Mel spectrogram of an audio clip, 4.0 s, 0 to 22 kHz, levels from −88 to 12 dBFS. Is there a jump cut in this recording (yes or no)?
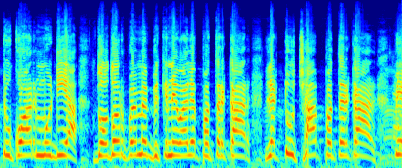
no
